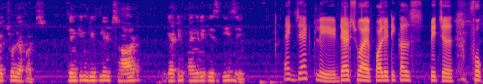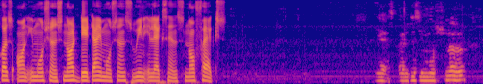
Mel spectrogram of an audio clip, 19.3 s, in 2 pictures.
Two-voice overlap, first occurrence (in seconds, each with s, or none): none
